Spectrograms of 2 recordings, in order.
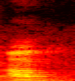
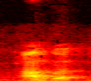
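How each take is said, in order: First: The final consonant is swallowed without echo. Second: The final consonant ends with a slight echo. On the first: The speaker calls it wrong. "Jangan seperti ditelan huruf ba-nya" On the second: The speaker calls it right. "ada pantulannya sedikit"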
